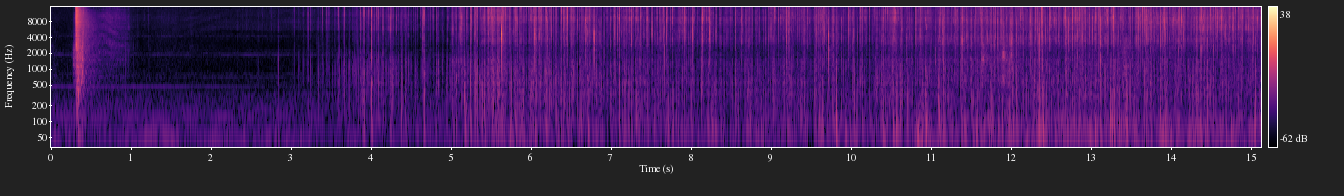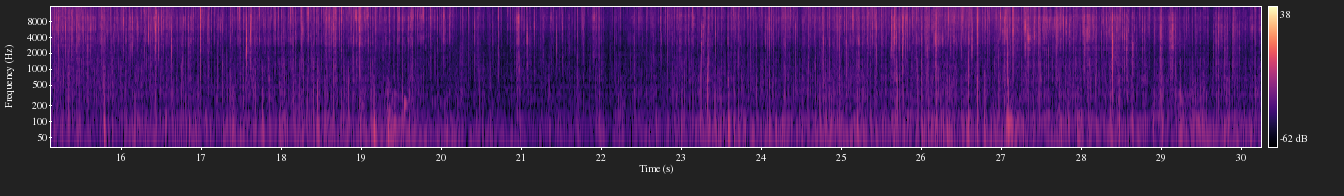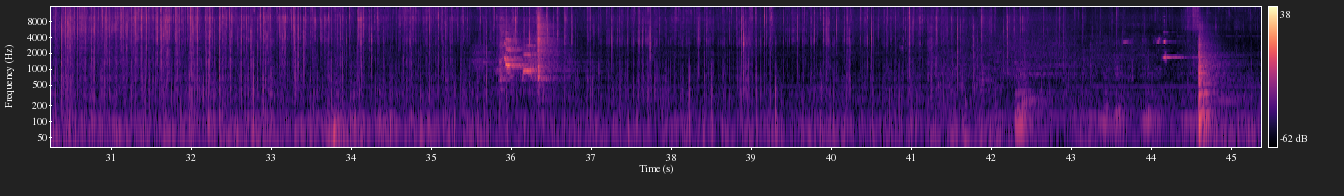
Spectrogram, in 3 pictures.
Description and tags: light fire in wood stove with match strike paper burn crackle metal door close
burn, close, crackle, door, fire, match, metal, paper, stove, strike, wood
